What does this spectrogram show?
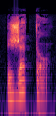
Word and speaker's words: attends: So the first form will be j'attends, j'attends. Okay, you get D and S, well, basically you don't pronounce them, okay, and then you get only the sound attends, nasal here, en, j'attends, okay.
